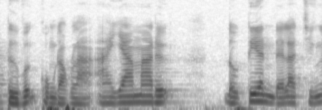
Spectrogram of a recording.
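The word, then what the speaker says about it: 謝る: Chữ này đọc là ayamaru và mang nghĩa là xin lỗi, đồng ý.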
